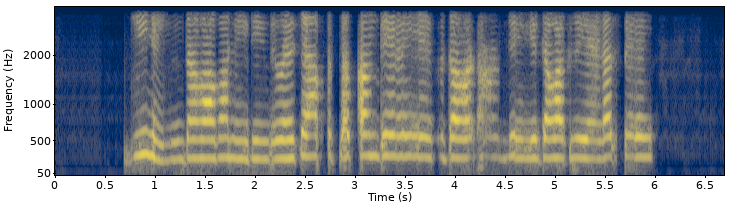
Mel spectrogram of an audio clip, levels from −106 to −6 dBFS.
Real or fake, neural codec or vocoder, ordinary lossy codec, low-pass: fake; codec, 16 kHz in and 24 kHz out, 0.6 kbps, FireRedTTS-2 codec; none; 3.6 kHz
